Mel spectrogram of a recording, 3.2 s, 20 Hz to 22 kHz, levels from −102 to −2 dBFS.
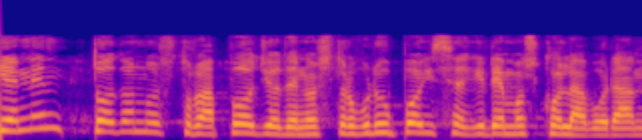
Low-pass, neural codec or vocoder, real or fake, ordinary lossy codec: none; codec, 16 kHz, 4 kbps, X-Codec, WavLM features, trained on Multilingual LibriSpeech; fake; none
